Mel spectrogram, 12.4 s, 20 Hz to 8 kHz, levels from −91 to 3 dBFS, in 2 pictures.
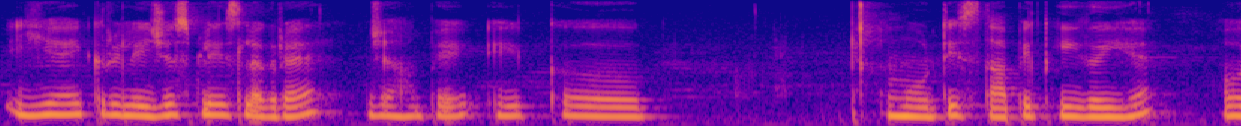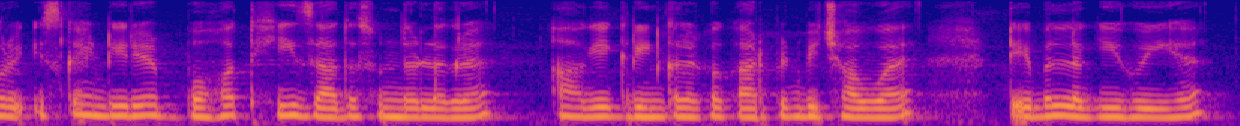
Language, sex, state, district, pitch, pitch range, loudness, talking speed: Hindi, female, Uttarakhand, Tehri Garhwal, 180 Hz, 170-195 Hz, -28 LUFS, 180 wpm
